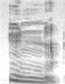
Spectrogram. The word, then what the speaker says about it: une: This one you pronounce une. It's the feminine one or a. So a woman will be une femme. And there you do pronounce the N, but not here. This is un.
